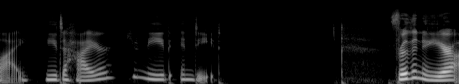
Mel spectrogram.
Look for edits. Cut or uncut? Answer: cut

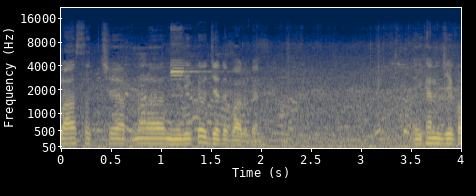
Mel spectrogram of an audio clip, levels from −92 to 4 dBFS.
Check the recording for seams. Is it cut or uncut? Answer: uncut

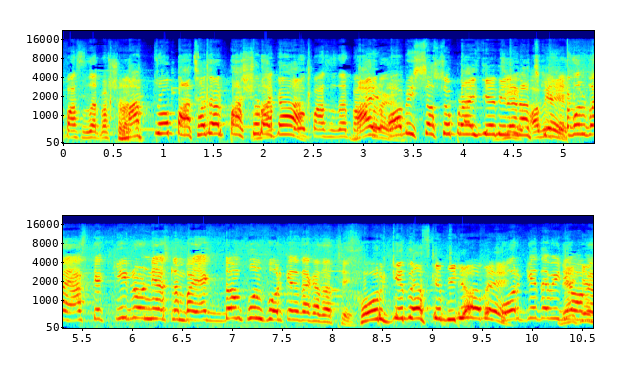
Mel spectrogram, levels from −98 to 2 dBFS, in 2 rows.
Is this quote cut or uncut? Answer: cut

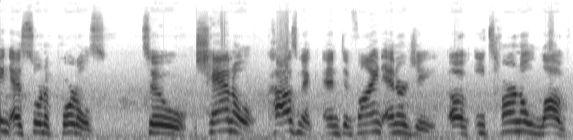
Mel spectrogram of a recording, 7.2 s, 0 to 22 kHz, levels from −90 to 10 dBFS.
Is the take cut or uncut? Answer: cut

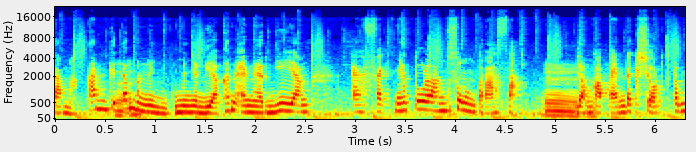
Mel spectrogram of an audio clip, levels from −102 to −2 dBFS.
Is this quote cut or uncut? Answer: uncut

